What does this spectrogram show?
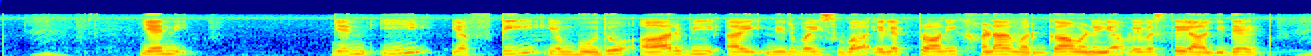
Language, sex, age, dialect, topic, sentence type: Kannada, female, 18-24, Mysore Kannada, banking, statement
